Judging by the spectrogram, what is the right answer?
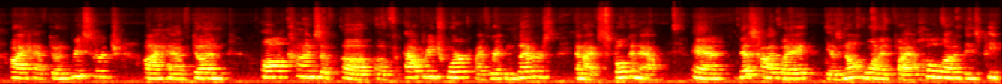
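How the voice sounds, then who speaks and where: Against noticeable background noise and audible room echo, a woman with an American accent speaks at a fairly slow pace in a high pitch with ordinary variation. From southern Indiana. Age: 80s+. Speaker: public commenter at county meeting. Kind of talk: public comment.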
